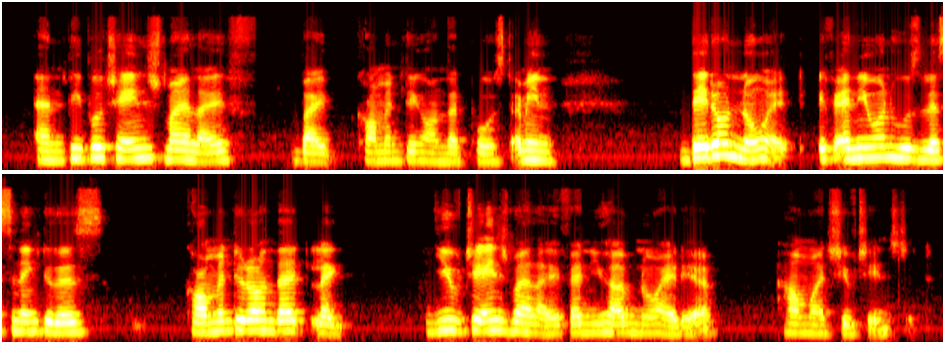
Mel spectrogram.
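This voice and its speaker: With a Tamil accent, a woman talks with fairly even intonation and big swings in loudness. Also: medium pitch for a woman, moderate pace. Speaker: author and content creator. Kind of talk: livestream podcast interview. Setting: online live stream.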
